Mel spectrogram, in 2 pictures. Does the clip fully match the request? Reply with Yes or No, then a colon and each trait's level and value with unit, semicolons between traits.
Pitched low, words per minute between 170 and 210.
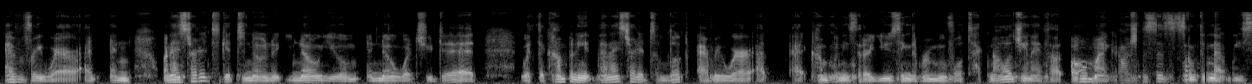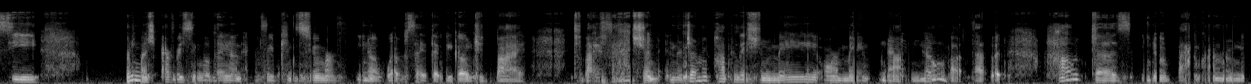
Yes: very low, 95 Hz; average, 200 wpm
